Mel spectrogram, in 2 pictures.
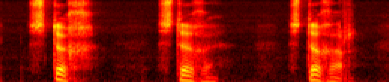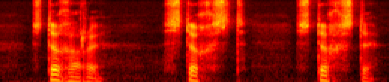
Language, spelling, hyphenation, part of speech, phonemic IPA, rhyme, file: Dutch, stug, stug, adjective, /stʏx/, -ʏx, Nl-stug.ogg
- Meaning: 1. stiff, resistant, inflexible 2. headstrong, inflexible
